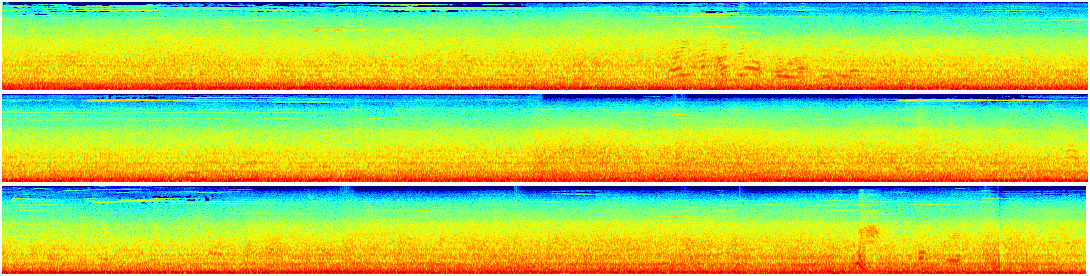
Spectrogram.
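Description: Busy city road traffic heard from a walkway above the street: a steady low rumble of cars and motorbikes, with indistinct voices of passers-by.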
